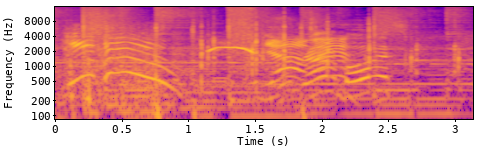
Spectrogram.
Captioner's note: clapping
